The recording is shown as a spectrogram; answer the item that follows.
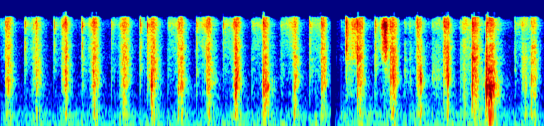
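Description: Tarot cards are shuffled briskly up close, a rapid, even run of papery riffles and flicks that keeps a steady rhythm for several seconds, with no voice.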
